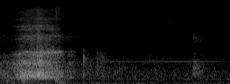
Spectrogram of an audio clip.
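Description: A person sniffing once: one short, sharp breath through the nose lasting about half a second, shortly after the start.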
